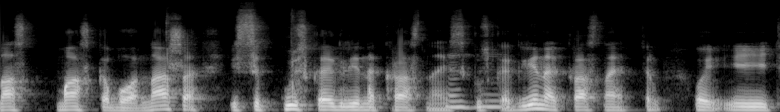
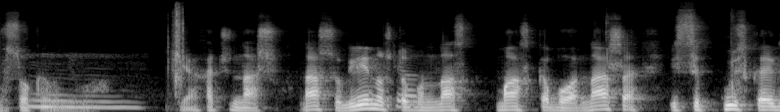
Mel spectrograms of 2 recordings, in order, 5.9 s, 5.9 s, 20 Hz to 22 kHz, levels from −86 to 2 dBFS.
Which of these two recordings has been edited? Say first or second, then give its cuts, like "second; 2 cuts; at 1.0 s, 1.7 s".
second; 1 cut; at 1.2 s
